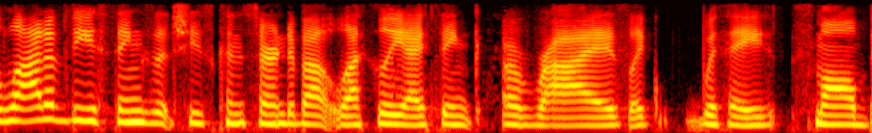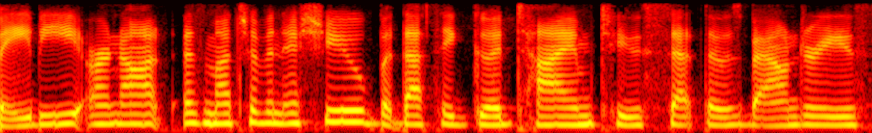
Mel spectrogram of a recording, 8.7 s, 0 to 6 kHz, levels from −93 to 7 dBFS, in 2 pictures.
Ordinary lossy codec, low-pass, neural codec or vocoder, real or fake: AAC, 48 kbps; 5.4 kHz; vocoder, 44.1 kHz, 128 mel bands every 256 samples, BigVGAN v2; fake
